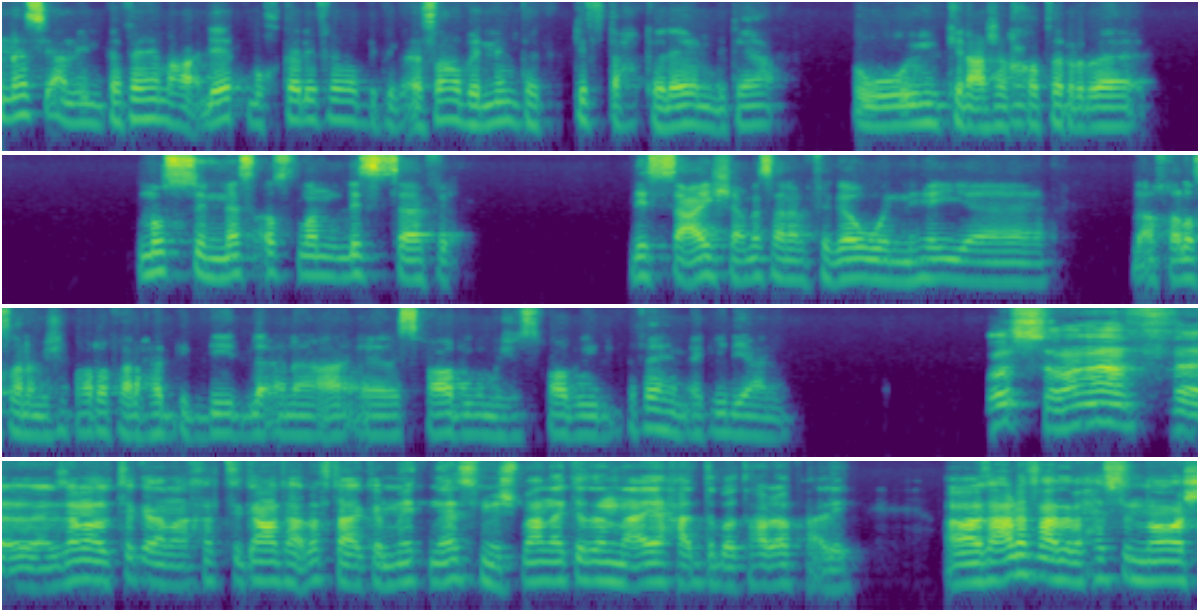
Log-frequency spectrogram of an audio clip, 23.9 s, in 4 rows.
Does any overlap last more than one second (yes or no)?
no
